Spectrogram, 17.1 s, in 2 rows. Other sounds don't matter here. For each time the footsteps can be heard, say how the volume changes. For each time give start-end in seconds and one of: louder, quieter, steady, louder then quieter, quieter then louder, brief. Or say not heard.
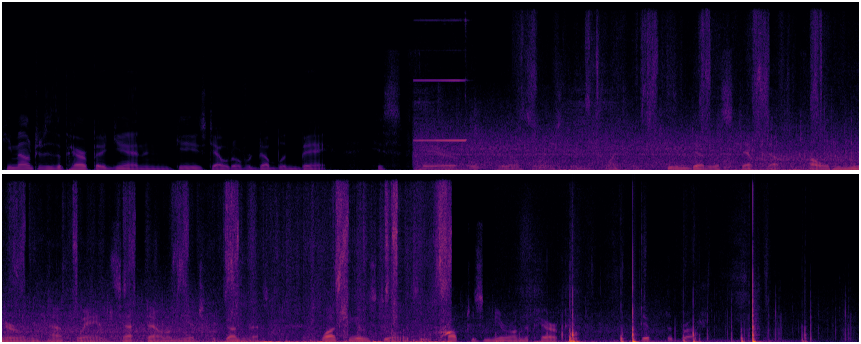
5.0-16.6 louder.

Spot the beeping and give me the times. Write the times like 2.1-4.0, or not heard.
4.1-4.7.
